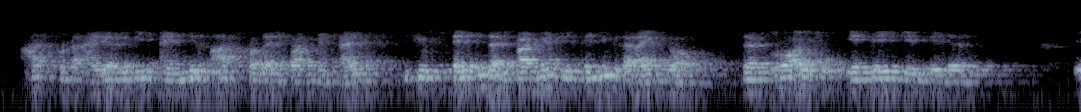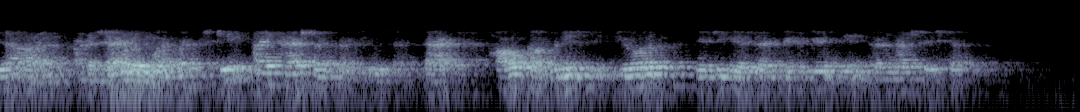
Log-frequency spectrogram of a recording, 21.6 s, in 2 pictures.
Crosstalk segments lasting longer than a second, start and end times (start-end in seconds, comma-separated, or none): 11.0-12.6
